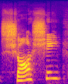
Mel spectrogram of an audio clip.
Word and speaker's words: Seanchan: consigo me acostumar com a pronúncia correta do nome deles então acaba o pronunciando o nome deles como se acham mesmo como se eu tivesse lendo a palavra em português mas quem são eles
